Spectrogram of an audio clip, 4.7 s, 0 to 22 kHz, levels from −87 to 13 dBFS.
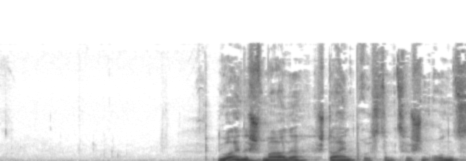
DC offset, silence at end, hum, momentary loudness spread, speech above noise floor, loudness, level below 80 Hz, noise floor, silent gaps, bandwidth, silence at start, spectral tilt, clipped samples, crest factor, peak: under 0.1%; 0 s; none; 8 LU; 42 dB; -19 LUFS; -50 dBFS; -61 dBFS; none; 16.5 kHz; 2.2 s; -4 dB/octave; under 0.1%; 18 dB; -4 dBFS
